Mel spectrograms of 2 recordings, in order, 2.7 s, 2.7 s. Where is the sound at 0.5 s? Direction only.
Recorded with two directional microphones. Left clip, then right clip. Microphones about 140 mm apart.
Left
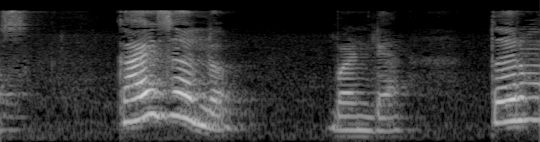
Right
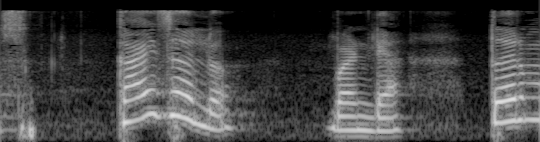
75° right (ahead or behind).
